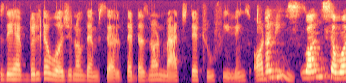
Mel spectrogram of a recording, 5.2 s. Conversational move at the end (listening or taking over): taking over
